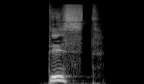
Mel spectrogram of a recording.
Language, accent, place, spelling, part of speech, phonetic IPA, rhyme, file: German, Germany, Berlin, disst, verb, [dɪst], -ɪst, De-disst.ogg
- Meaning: inflection of dissen: 1. second/third-person singular present 2. second-person plural present 3. plural imperative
